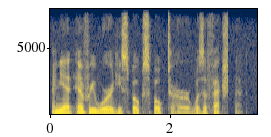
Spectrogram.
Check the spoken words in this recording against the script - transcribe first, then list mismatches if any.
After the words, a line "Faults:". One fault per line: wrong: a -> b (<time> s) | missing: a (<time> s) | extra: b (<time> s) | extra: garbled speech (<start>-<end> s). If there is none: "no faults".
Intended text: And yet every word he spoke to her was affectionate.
And yet every word he spoke spoke to her was affectionate.
Faults:
extra: spoke (1.6 s)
